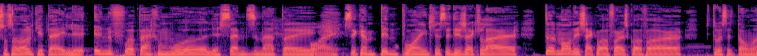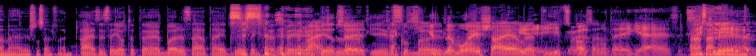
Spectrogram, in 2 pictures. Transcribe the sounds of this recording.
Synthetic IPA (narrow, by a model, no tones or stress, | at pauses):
t̪ʁufsɐd̪ʁolkʲjet̪ɛləynfwapaʁmwɔləsamd͡zimat̪ɛ̃sɛkɔmpɪnpwɛ̃ɪ̃t̪ləsɛd̪eʒʌklɛːʁ | t̪ulmɔ̃d̪ɛʃakːwafœːsə̥kwafœːʁpi̥t̪wasɛt̪ɔ̃mɔmãləʃt̪ʁufsʌlfɔ̰nwɛsesʌijɔ̃t̪ʊt̪ə̃bɔlsat̪ɛɪt̪sesasfɛʁapɪd̪lpilakʊp̚bɔləmwɛ̃ʃɛːʁlɔpi̥pɑsãnɔt̪aɛɡɛ̰sãsãl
